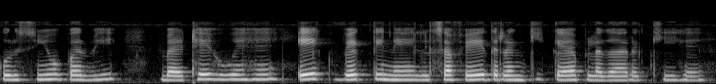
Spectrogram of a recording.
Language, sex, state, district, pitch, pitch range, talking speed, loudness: Hindi, female, Uttar Pradesh, Lucknow, 220 Hz, 205-230 Hz, 135 wpm, -18 LUFS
